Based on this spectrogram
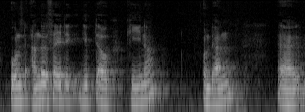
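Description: This man's voice is fairly high in pitch, with a dark, mellow tone and ordinary pitch variation. Room echo is audible. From Sri Lanka. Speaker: writer and activist. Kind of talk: interview. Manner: halting, many hesitations.

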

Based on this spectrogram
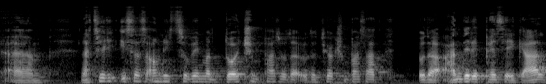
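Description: Speaking at a very fast pace, a man talks with a Turkish accent. The recording is very clean and the background silent. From Turkey (Ankara/Çorum), then Bavaria from age nine. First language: Turkish (speaking German). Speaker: interviewee, naturalized citizen. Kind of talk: interview testimony.

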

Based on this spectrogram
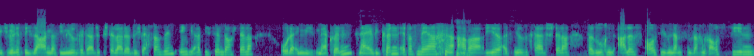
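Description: Speaking at a very fast pace, a man uses a fairly high pitch. His pitch moves in an ordinary way. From rural Germany. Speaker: musical performer. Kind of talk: interview. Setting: phone call.

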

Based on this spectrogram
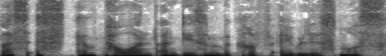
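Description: Dry and close with no echo, a woman's somewhat breathy voice has a dark, mellow tone, fairly low pitch, ordinary pitch variation and a fairly slow pace. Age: 70s. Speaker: interviewer. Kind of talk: interview.

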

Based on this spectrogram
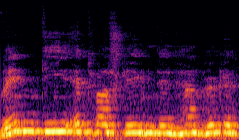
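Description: A man talks fairly slowly, with noticeable background noise and audible echo in the room. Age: 70s. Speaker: activist, retired teacher. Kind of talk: panel discussion. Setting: stage with audience.

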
